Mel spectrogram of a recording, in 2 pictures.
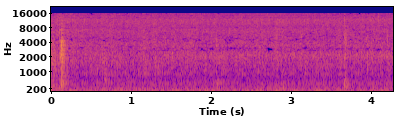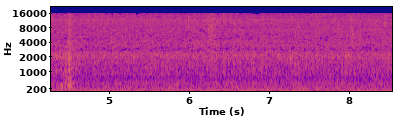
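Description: Chopped leeks sizzling steadily in hot oil in a pressure-cooker pot as they sauté. Two faint clicks come about halfway through.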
